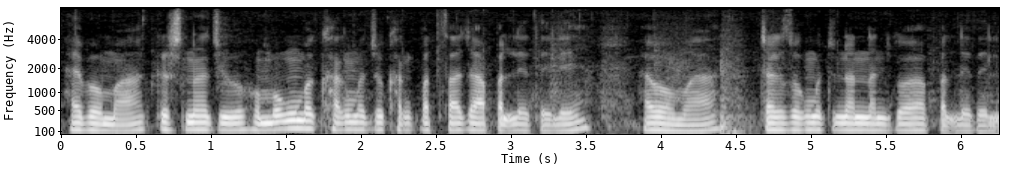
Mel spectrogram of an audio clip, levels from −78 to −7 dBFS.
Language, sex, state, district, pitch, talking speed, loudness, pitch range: Wancho, male, Arunachal Pradesh, Longding, 115 Hz, 250 wpm, -16 LUFS, 110-120 Hz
